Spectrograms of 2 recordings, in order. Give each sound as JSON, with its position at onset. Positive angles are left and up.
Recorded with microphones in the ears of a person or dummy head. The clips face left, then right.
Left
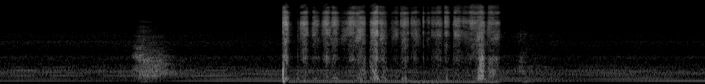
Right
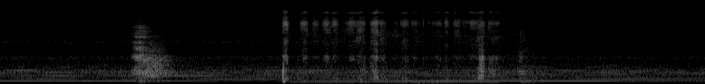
{"t": 1.3, "sound": "breathing", "side_deg": -60, "distance_m": 9.5}
{"t": 2.8, "sound": "writing", "side_deg": 85, "distance_m": 0.7}
{"t": 5.1, "sound": "a microwave", "side_deg": -25, "distance_m": 6.0}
